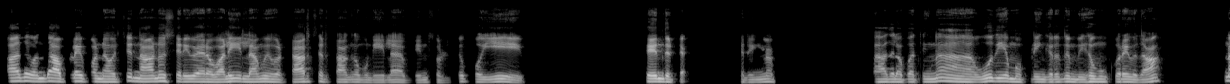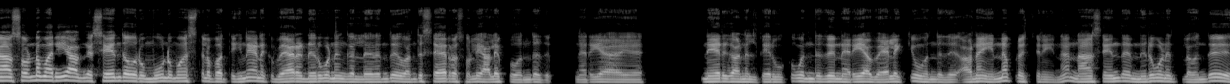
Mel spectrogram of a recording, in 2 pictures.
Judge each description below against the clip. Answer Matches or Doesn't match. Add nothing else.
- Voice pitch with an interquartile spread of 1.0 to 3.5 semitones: Matches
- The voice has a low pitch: Matches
